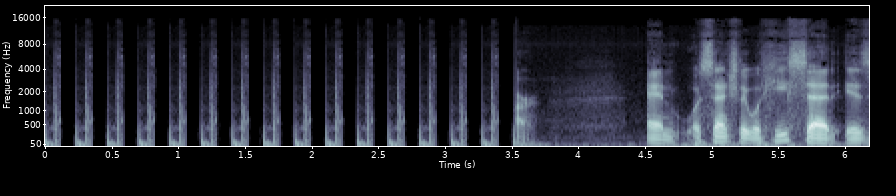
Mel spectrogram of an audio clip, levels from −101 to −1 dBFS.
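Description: From the start to 3.54 s, the speech has a stutter with silent gaps. A 115 ms fragment repeats every 234 ms, with 119 ms of digital silence between. It likely comes from a stalled stream retrying.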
